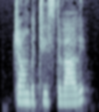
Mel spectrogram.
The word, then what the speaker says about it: Giambattista Valli: Giambattista Valli.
